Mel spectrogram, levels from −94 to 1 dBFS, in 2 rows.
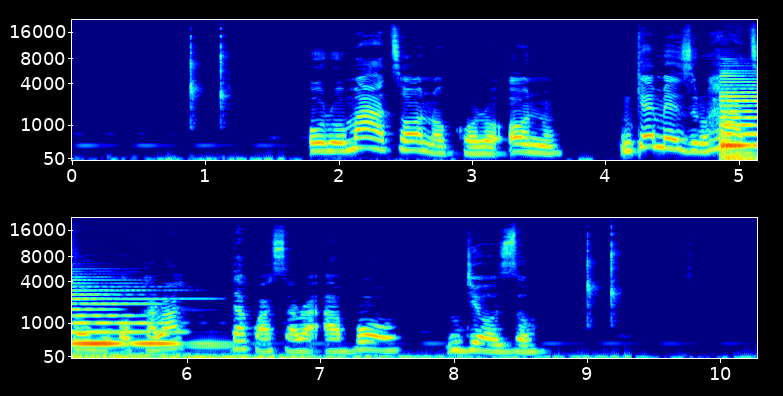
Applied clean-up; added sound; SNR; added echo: classical method Wiener filter.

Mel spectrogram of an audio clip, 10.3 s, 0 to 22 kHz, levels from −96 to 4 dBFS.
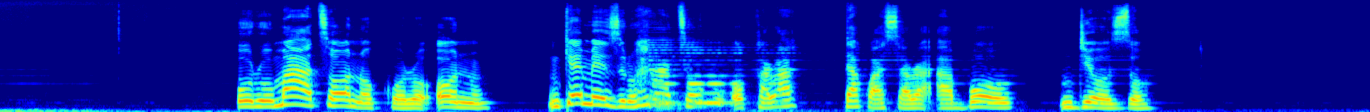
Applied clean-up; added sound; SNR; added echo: neural mask model DeepFilterNet 3.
